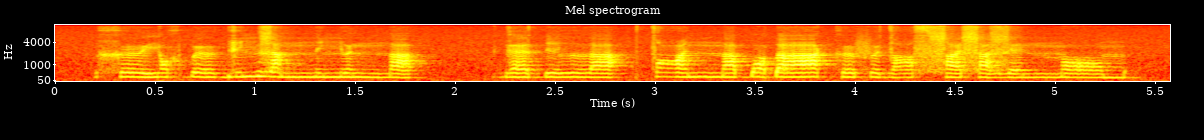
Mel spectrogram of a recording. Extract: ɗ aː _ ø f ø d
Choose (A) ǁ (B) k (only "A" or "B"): B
